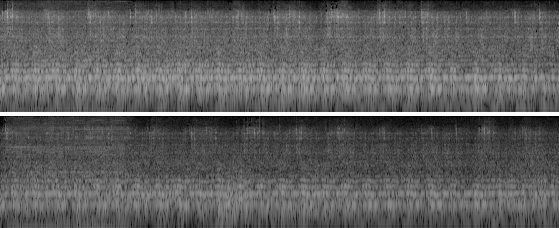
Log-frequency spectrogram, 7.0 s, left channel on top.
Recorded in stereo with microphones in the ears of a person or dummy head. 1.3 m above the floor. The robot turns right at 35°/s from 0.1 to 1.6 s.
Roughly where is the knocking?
No knocking in this recording.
